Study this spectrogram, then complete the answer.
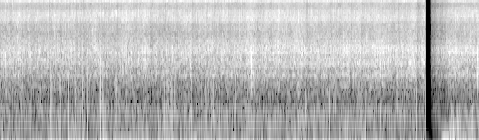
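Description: Garlic, diced capsicum and diced onion frying in a little oil in a wok, a steady loud sizzle that holds throughout, broken by a brief drop near the end.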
